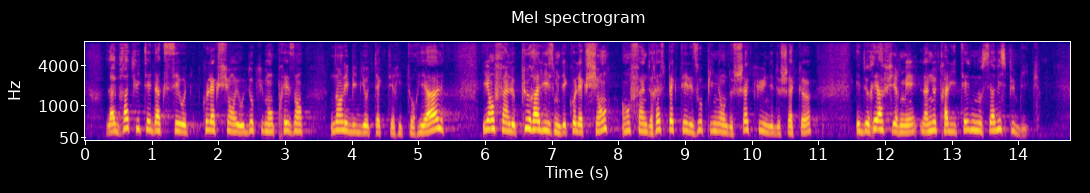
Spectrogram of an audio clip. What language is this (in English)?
French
